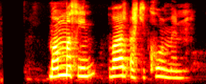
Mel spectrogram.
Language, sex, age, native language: Icelandic, female, 10, Icelandic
